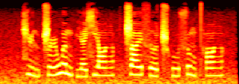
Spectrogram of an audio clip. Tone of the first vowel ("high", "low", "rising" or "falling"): low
